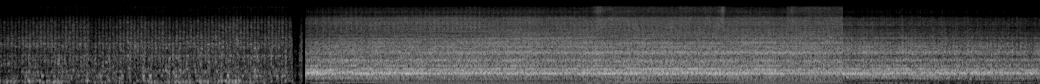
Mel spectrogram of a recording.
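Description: Quieter hand sawing of wood for about three seconds, then an electric bench belt sander cuts in loudly and runs steadily with a steady hum, grinding a small thin piece of wood; the grinding hiss eases off near the end while the motor keeps running.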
